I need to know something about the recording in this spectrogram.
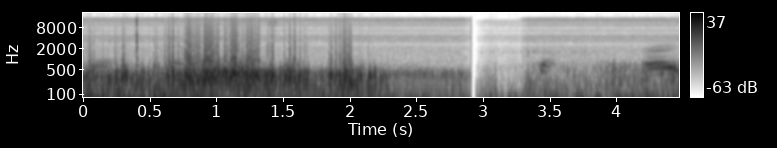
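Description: Wind buffeting the microphone, with scattered clicks in the first two seconds. The sound drops out suddenly about three seconds in, then the wind noise comes back.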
